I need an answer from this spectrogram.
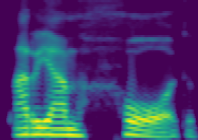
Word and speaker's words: Arianrhod: as well is that people will say Arianrhod, but the sound at the end is a, which is can't be replicated in the English language. So I've been practicing. It's Arianrhod that is more of comes from here somewhere. And the hord isn't just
